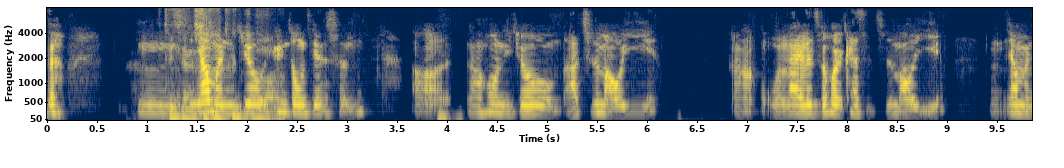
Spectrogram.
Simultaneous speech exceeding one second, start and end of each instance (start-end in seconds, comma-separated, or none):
1.2-2.4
